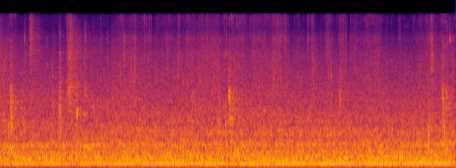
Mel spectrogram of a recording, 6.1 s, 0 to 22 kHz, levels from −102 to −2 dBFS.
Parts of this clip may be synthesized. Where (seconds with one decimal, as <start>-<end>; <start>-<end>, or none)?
none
